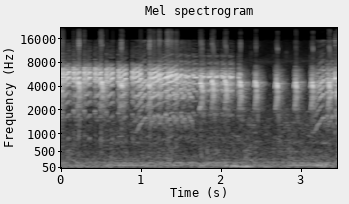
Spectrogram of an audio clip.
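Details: Lure recording for prinia (prenjak lumut) combined with prenjak setater calls, meant to quickly draw in wild birds: high, buzzy chattering trills, then a run of sharp separate chips about four per second, then chatter again.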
